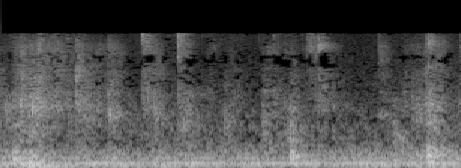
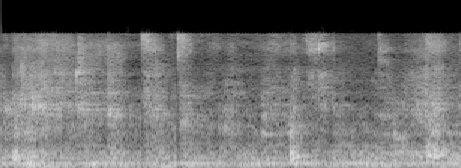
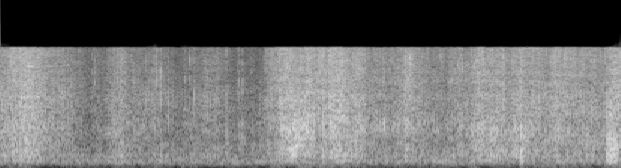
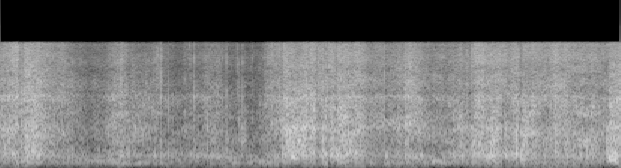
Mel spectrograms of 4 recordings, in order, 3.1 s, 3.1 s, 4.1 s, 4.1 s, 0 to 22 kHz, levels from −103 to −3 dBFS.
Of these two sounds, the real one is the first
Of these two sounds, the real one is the first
